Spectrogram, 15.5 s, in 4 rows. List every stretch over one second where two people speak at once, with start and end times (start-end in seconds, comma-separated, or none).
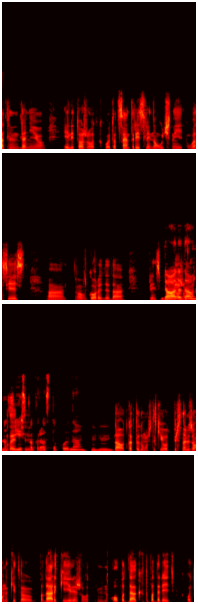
7.0-8.4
